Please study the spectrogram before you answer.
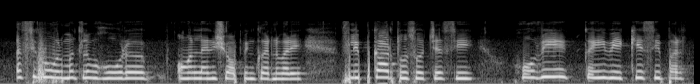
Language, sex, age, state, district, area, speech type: Punjabi, female, 18-30, Punjab, Barnala, urban, spontaneous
